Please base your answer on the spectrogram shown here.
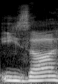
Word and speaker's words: إِذَا: وَاللَّيْلِ، ایسے نہیں پڑھنا، اور از نہیں پڑھنا، یہ ایذا ہے۔ یسر، پھر سے را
